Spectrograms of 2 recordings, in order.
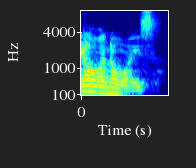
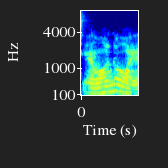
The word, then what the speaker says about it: Illinois: People say Illinois. It's Illinois. I guess it's silent.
